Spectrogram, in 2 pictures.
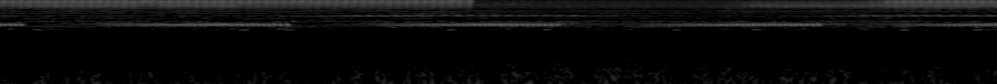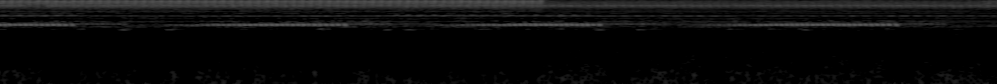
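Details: At night in the countryside, crickets and other insects keep up a layered shrill chorus, with short pulsed chirping trills recurring about every two seconds and quiet low noise beneath.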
